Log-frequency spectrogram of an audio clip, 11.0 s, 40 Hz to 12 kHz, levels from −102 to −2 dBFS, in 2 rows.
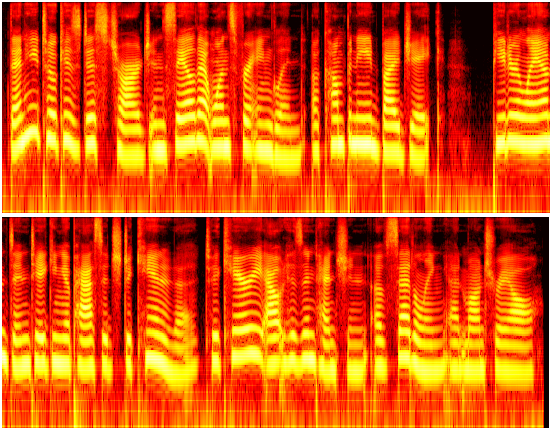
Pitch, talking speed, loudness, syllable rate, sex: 230 Hz, 165 wpm, -19 LUFS, 4.9 syllables/s, female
